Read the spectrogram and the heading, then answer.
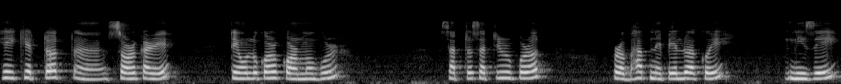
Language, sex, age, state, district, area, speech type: Assamese, female, 18-30, Assam, Lakhimpur, rural, spontaneous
